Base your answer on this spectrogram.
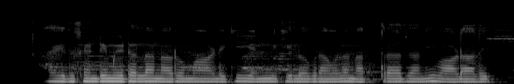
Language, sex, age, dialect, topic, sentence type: Telugu, male, 18-24, Telangana, agriculture, question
